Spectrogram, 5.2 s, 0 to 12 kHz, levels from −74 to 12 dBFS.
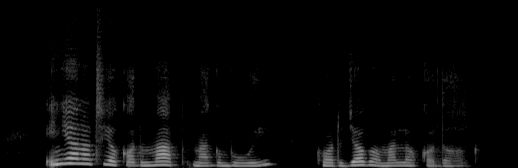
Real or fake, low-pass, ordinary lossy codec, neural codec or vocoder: fake; none; none; codec, 24 kHz, 0.9 kbps, DualCodec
